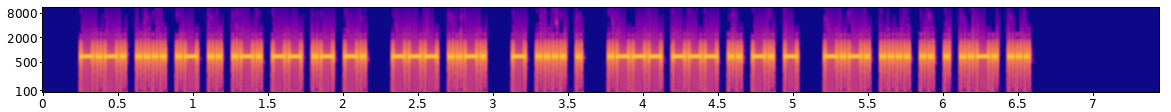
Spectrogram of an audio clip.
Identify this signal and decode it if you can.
Morse code, heard as a keyed tone, about 44 wpm, 700 Hz. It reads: CHAIRMAN OF THE JOINT CHIEFS
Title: Sets of 5 Words Encore 45wpm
